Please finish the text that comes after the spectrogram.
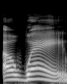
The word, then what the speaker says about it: aweigh: And basically what the title means, it says away, which is spelled a wii gh. I thought it was spelled a w a y.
